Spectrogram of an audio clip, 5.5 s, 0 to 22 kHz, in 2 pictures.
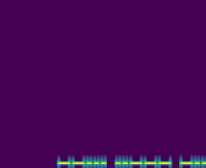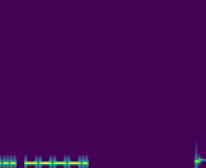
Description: Morse code, heard as a keyed tone, about 25 wpm, 700 Hz. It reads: 7269
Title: Numbers - 4-Digit 25wpm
